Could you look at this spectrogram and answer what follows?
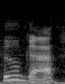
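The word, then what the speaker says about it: hygge: we even get into the channel the word Huga which is how we pronounce this h y g g if you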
